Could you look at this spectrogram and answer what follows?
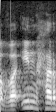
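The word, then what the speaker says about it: وانحر: हैं अरबी में नहर तो वन असल में था वन हर पढ़ा जाता है मिलाकर वन हर तो अलिफ साइलेंट हो जाता है वन हर फसली आप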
